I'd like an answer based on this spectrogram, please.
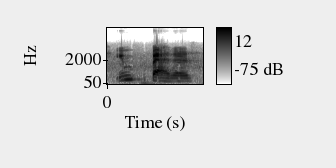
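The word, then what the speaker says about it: emperor: इम्पेरर, ठीक है, इम पे स्ट्रेस होगा, पैरर पे स्ट्रेस नहीं होगा।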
